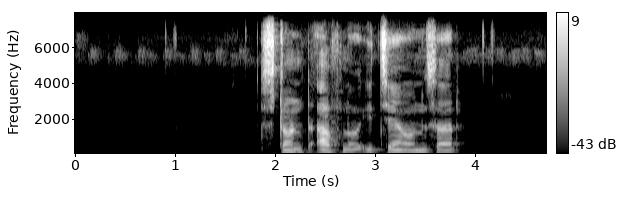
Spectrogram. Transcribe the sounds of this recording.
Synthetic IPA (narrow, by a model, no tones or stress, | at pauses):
sʈʌɳʈapʰnoitːsʰaʌnusar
